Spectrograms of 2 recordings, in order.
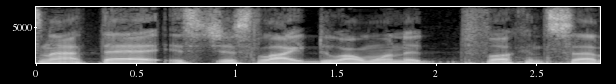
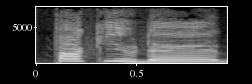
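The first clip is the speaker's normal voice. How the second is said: put-on much higher, bratty teen girl; mock teen daughter; slower than usual. Dad imitating his daughter snapping back, high mock bratty voice. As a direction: toss it off like a sulky teenager.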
